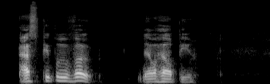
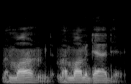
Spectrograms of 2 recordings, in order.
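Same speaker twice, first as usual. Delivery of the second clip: usual speaking voice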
